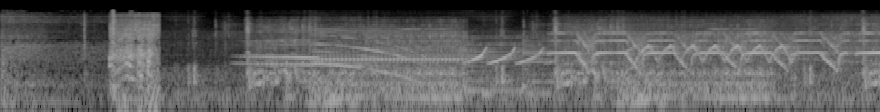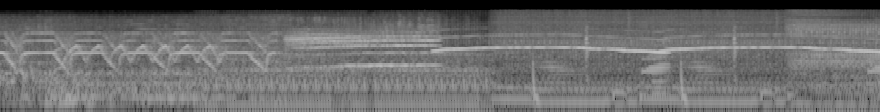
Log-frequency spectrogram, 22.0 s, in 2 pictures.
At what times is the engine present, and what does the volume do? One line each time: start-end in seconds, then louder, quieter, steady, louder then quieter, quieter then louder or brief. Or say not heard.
0.0-21.9 steady.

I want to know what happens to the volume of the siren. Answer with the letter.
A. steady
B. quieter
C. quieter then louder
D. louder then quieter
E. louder
E.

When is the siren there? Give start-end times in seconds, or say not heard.
2.9-21.9.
